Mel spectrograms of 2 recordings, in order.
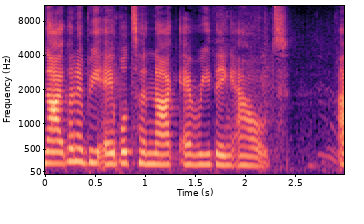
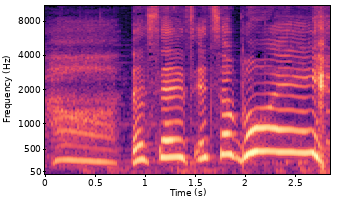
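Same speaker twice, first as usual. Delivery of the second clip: gasping delight; 8 semitones higher, 5 dB louder, much slower than usual. Real, not acted. Showing viewers the hidden balloon, gasping and laughing. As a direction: let the reveal burst out in a laugh.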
